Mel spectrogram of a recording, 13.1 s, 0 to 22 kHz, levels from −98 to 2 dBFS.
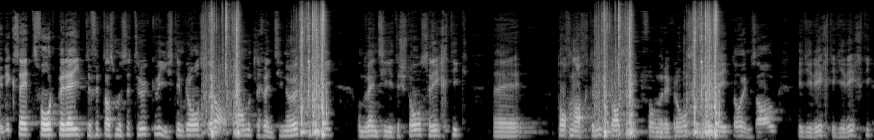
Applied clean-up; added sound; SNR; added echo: classical method Wiener filter.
